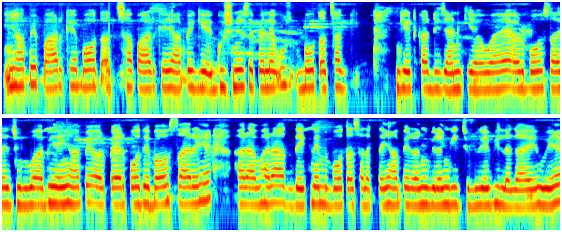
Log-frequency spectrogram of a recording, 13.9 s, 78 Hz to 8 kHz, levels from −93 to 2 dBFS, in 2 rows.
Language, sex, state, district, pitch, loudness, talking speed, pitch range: Hindi, female, Bihar, Kishanganj, 225 Hz, -14 LUFS, 225 wpm, 220-235 Hz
